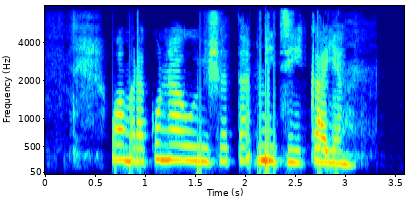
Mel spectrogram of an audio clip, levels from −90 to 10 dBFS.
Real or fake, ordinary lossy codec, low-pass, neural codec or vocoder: real; AAC, 32 kbps; 7.2 kHz; none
